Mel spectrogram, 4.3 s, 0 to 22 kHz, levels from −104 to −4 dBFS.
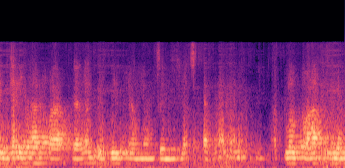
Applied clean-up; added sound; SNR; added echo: neural separator model SepFormer DNS4.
